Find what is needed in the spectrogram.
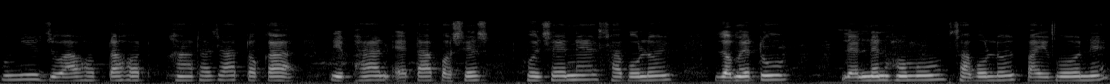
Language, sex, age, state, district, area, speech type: Assamese, female, 45-60, Assam, Sivasagar, rural, read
